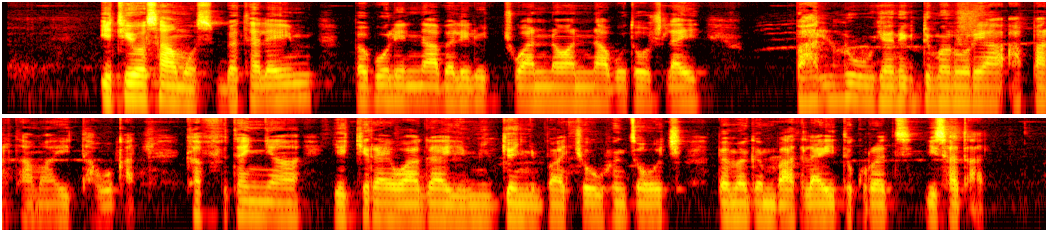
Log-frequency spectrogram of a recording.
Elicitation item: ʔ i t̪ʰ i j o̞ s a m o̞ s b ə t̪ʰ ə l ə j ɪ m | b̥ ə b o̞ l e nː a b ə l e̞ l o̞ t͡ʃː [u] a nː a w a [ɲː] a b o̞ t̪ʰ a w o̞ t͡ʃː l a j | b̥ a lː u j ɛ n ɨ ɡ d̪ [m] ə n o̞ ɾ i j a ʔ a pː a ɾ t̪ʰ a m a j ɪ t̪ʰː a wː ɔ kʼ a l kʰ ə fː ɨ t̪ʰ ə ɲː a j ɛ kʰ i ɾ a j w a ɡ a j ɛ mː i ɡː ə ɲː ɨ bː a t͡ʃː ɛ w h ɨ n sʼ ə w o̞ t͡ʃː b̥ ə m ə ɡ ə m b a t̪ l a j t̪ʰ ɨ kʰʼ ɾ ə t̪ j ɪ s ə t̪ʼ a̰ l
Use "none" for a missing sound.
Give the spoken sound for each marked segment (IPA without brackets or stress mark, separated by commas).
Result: w, nː, m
